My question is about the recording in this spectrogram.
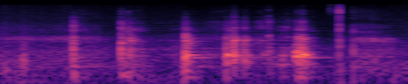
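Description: Metal legs and fittings of a folding camping table clicking and knocking as they are folded and handled: a run of light, irregular metal clicks.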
